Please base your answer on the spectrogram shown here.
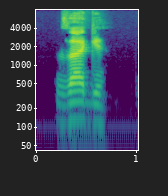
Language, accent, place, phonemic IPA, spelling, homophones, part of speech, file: French, France, Lyon, /vaɡ/, vagues, vague, adjective / noun, LL-Q150 (fra)-vagues.wav
- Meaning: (adjective) plural of vague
